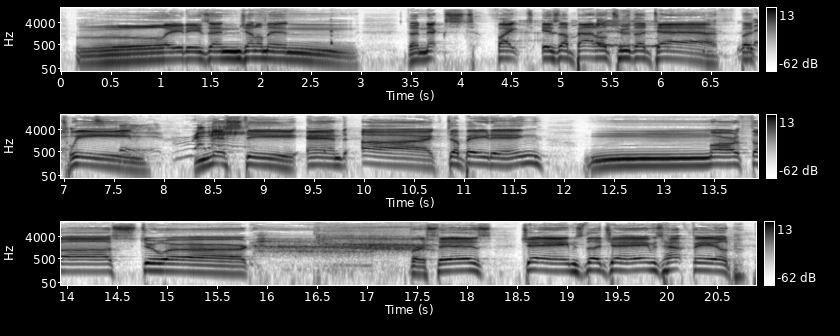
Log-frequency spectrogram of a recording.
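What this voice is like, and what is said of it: Announcer voice. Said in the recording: “do the announcer voice”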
